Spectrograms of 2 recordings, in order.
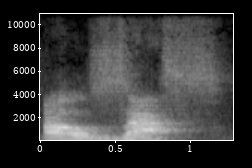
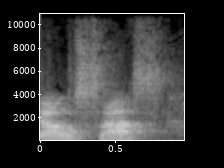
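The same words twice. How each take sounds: First: The word ends with a z sound. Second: The word ends with an s sound. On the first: The speaker calls it right. "the proper pronunciation is Alsace. They have the Z" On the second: The speaker calls it wrong. "I say Alsace"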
